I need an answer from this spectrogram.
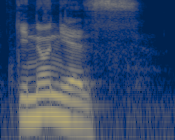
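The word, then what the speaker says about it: Quiñones: Quinones. – It's not Nyes. There's no Nye at the end.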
